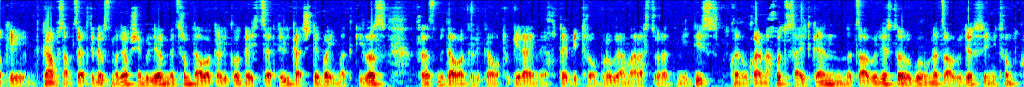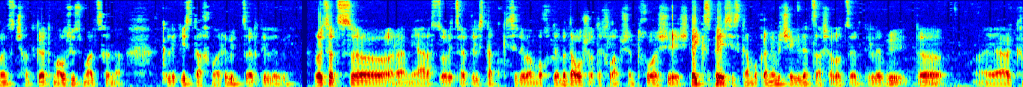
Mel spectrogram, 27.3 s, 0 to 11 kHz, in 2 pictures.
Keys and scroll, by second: 21.4 BackSpace, 27.2 space.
